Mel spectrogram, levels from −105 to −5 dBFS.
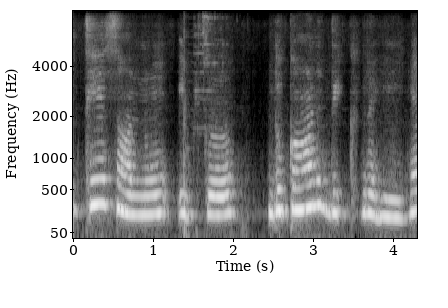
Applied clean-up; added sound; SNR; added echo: neural separator model SepFormer DNS4.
